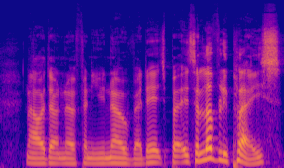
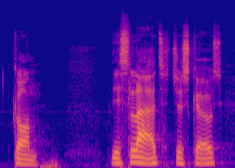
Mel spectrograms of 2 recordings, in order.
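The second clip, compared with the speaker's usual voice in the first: normal talking voice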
